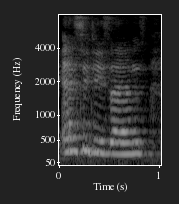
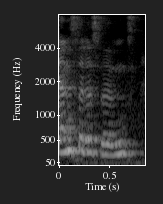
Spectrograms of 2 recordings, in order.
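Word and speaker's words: NCTzen: we are all big NCT Zens. Wait, I always say NCT Zens and Citizens, but I always say NCT Zen because that's how you spell it. But N-Citizens.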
